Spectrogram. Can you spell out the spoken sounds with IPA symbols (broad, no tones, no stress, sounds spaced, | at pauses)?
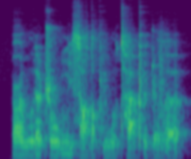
ʕ ʊ w ʊ ɾ œ ʈ͡ʂ o w n i s ɐ dˤ ə pʼ y w o tʰ a pʼ ø ɡ ɭ ə v ɐ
